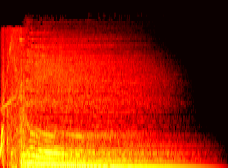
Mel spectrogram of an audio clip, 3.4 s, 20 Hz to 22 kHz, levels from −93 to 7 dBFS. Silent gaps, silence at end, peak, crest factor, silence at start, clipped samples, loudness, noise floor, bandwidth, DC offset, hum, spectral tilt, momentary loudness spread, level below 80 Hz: none; 0.45 s; 0 dBFS; 14 dB; 0 s; under 0.1%; -14 LUFS; -44 dBFS; 11.5 kHz; under 0.1%; none; -7.5 dB/octave; 17 LU; -26 dBFS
